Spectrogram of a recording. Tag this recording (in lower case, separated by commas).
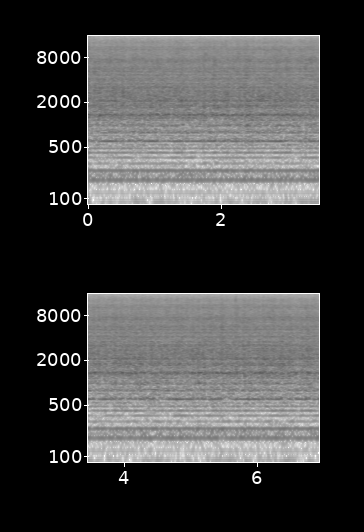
engine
